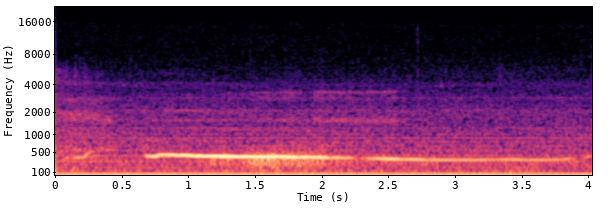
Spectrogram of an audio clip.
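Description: A steady low hum with a faint pure tone held for about three seconds, sliding slightly lower in pitch.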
